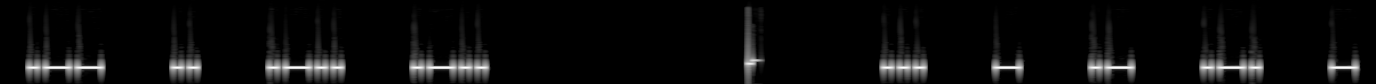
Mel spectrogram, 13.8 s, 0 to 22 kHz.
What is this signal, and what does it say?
Morse code, heard as a keyed tone, about 16 wpm, spaced as for 9 wpm, 700 Hz. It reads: WILL START
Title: 3x Character Spacing - Top 300 Words - 15wpm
